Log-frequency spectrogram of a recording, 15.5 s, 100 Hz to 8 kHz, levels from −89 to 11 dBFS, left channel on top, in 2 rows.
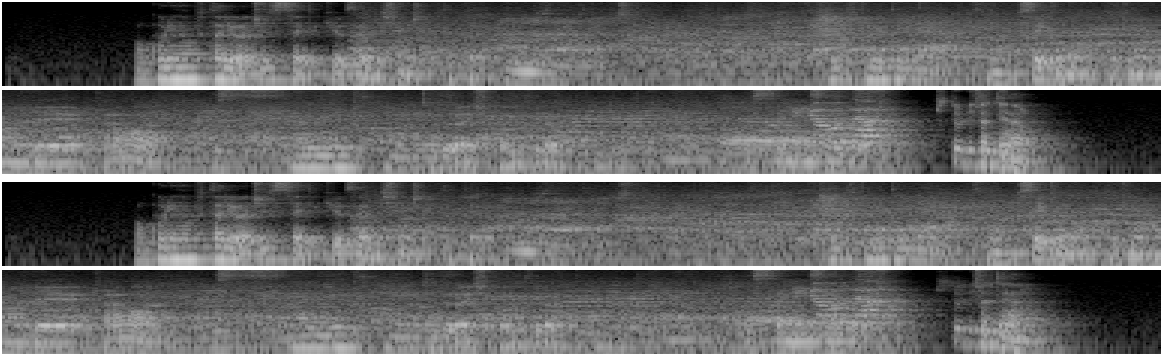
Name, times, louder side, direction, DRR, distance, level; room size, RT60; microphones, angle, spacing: voice 1, 0.9-3.3 5.5-6.2 6.6-8.8 9.1-11.8 12.7-13.5 14.3-14.6, equal, 5° right, 1 dB, 0.5 m, -25 dB
sound 1, 2.3-13.6, left 1 dB, 45° left, 1.0 m, -30 dB
voice 2, 3.3-4.0 8.5-8.7 12.5-13.5 13.9-14.6, left 5 dB, 85° left, 11 dB, 0.3 m, -29 dB
sound 2, 4.1-7.9 10.0-10.5, right 2 dB, 45° right, 1.0 m, -43 dB
5.4 x 2.3 x 3.7 m, 0.73 s
head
